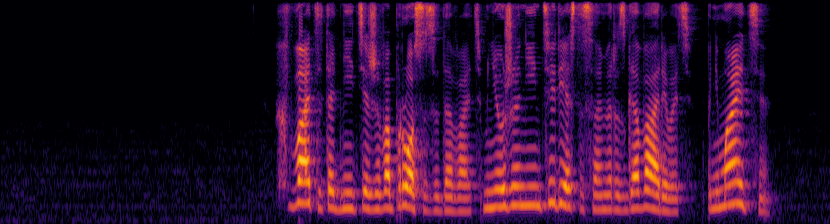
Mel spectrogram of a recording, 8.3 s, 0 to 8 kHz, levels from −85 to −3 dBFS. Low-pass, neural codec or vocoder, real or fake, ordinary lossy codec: none; none; real; none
